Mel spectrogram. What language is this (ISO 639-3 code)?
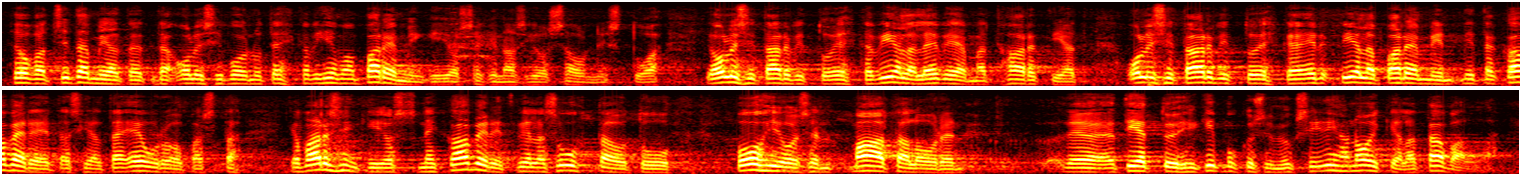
fin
